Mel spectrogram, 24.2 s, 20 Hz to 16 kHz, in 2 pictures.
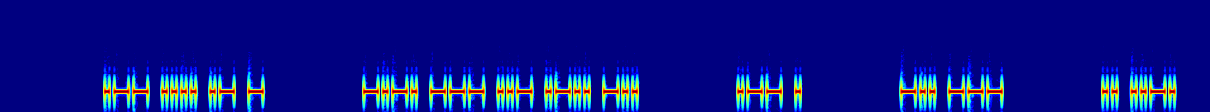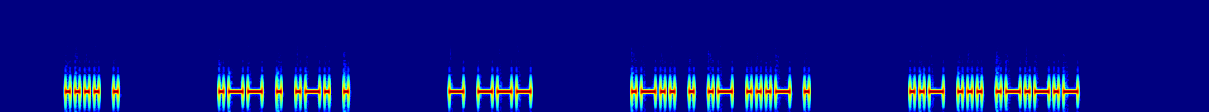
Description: Morse code, heard as a keyed tone, about 25 wpm, 700 Hz. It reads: WHAT COULD WE DO IF HE WERE TO LEAVE US.
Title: 3x Word-Spacing - Sentences from Top 400 Words - 25wpm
